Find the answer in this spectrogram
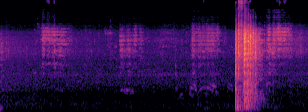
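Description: A single sudden loud bang from a burning bus about two-thirds of the way in, dying away over about a second. Faint voices of onlookers are heard between the bangs.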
